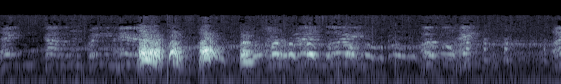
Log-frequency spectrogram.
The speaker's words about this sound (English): A short time later, he arrived at Corporal Hayden's cabin. The great dog barked several times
